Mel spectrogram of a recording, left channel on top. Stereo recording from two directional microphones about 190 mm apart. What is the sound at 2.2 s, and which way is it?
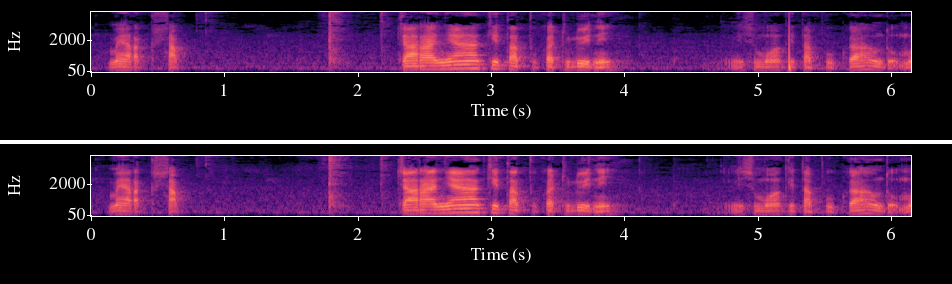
A man's voice, centre (ahead or behind).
